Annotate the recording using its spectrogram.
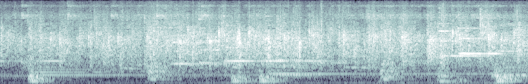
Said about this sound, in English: Let's give him a big hand clap as you take your seats.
